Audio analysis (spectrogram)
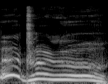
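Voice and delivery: speaking with mouth still full. Narrator voicing a character who nods to you, speaking with mouth full. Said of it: "Mouth still full".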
